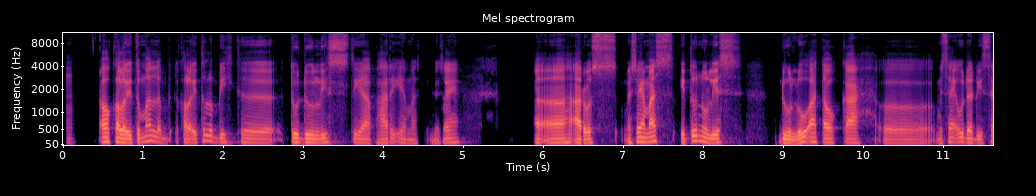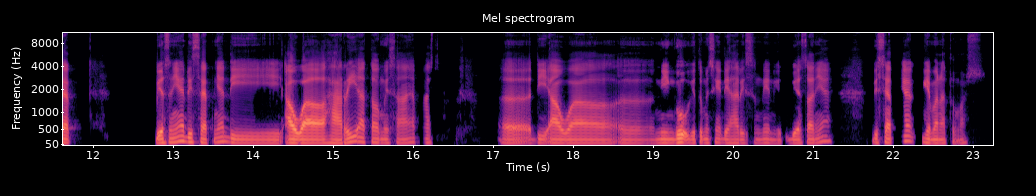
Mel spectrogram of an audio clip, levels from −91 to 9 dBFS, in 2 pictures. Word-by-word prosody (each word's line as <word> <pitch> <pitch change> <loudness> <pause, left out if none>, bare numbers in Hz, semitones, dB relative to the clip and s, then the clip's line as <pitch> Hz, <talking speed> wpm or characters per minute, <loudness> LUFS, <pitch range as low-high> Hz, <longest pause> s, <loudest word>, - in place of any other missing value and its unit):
Mmm. 110 -1 -15 0.3
Oh, 130 +1 +7
kalau 120 -4 +8
itu 110 - 0
mah 150 - +2
leb 120 -4 -2 0.2
kalo - - +2
itu 110 - -8
lebih 120 -5 -2
ke 120 -2 -4 0.5
to - - +2
do 110 0 +3
list 120 +2 -2
setiap 105 -4 0
hari 105 +2 -2
ya, - - -3
Mas. 90 +1 -8
Misalnya 115 +4 -3 1.0
heeh, 110 0 +4
harus, 105 0 +2
misalnya, 130 +4 +3
Mas, - - -6 0.2
itu 115 +6 +2
nulis 115 -3 +3 0.7
dulu 100 -2 +4
ataukah, 105 -3 +2 0.2
eee, 95 -1 -4 0.2
misalnya 130 +6 -2
udah 115 -2 +3
di-set, 100 -1 0 1.1
biasanya 115 +6 +2
di-set-nya 120 0 -1
di 110 - +1 0.7
awal 100 -1 +7
hari 100 +8 +1
atau 115 -2 -2
misalnya 100 +3 -6
pas, 105 0 -9 0.8
eee, - - -2
di 105 - -4
awal, 95 -1 +1 0.4
eee, 95 -1 -8
minggu 100 +2 +1 0.2
gitu, 100 - -7
misalnya 105 +1 -6
di 100 - -3
hari 95 -1 -3
Senin 100 +1 -8
gitu, 90 - -14
biasanya 100 +5 -3 0.6
di-set-nya 110 +6 -2 0.2
gimana 95 -3 0
tuh, - - -13
Mas? 110 +4 -17
105 Hz, 140 wpm, -23 LUFS, 100-115 Hz, 1.1 s, kalau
